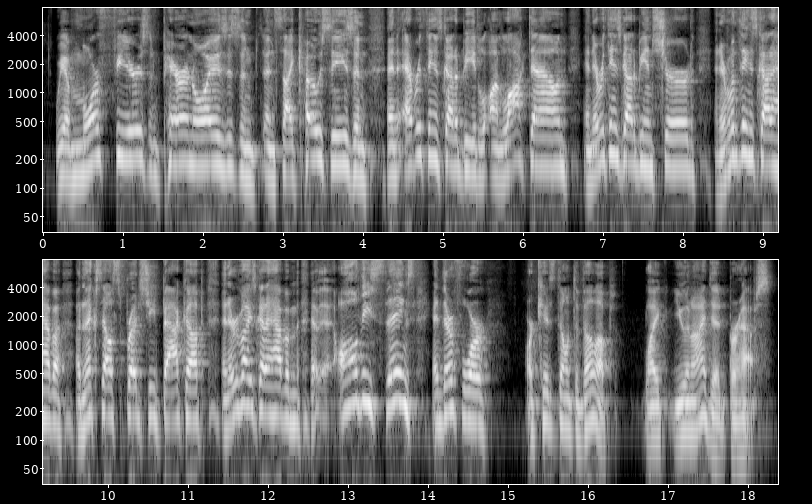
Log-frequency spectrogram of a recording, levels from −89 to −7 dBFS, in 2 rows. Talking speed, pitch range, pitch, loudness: 175 wpm, 145-195 Hz, 170 Hz, -19 LUFS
